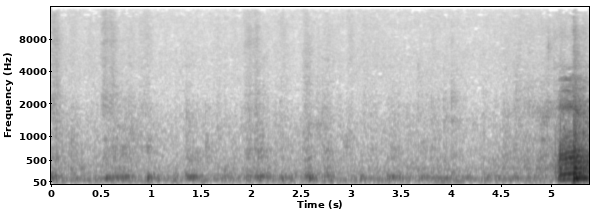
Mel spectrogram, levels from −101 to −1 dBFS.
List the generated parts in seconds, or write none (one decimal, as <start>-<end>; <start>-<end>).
0.9-2.9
